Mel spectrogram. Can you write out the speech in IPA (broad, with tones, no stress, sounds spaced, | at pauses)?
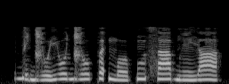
d ḭ˦˨ d͡ʑ u˨ j o˦ d͡ʑ o˦ p ɛ˦ ʔ m o˨ ʊ̯ p ũ˦ sʰ ä˦ b ĩ˨ j ä˦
